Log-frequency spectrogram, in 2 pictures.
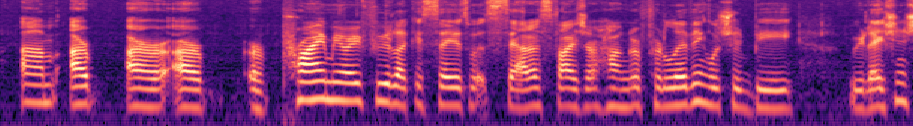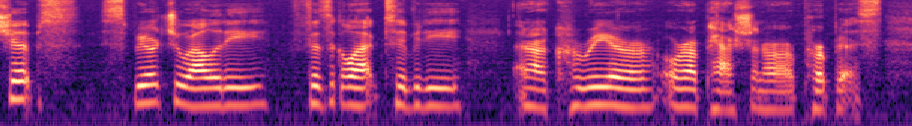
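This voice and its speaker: In an American accent, a woman speaks at a medium pitch and a moderate pace with monotone, flat intonation. The recording is very clean, with a silent background. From US Midwest. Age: 50s. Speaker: wellness coach. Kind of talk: interview. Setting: studio.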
